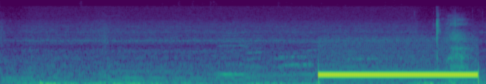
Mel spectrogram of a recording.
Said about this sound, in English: Better pick up. Your own dad won't even answer your phone call. Yeah. Pick up.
